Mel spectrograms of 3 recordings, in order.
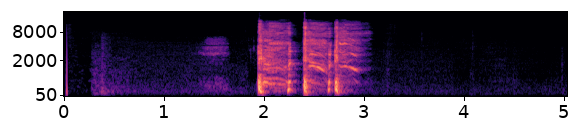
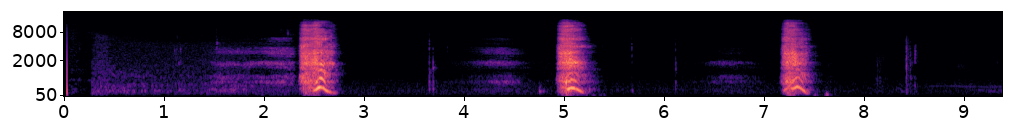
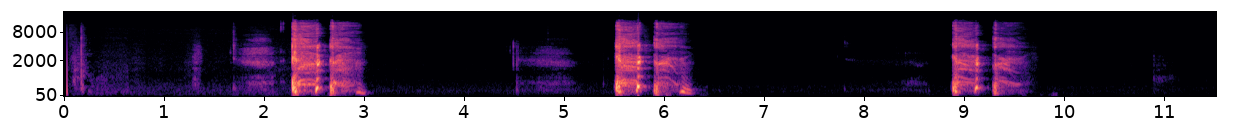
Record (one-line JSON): {"cough_length": "5.0 s", "cough_amplitude": 31988, "cough_signal_mean_std_ratio": 0.24, "exhalation_length": "9.4 s", "exhalation_amplitude": 16728, "exhalation_signal_mean_std_ratio": 0.22, "three_cough_length": "11.5 s", "three_cough_amplitude": 32368, "three_cough_signal_mean_std_ratio": 0.2, "survey_phase": "beta (2021-08-13 to 2022-03-07)", "age": "45-64", "gender": "Female", "wearing_mask": "No", "symptom_none": true, "smoker_status": "Never smoked", "respiratory_condition_asthma": false, "respiratory_condition_other": false, "recruitment_source": "REACT", "submission_delay": "4 days", "covid_test_result": "Negative", "covid_test_method": "RT-qPCR", "influenza_a_test_result": "Negative", "influenza_b_test_result": "Negative"}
